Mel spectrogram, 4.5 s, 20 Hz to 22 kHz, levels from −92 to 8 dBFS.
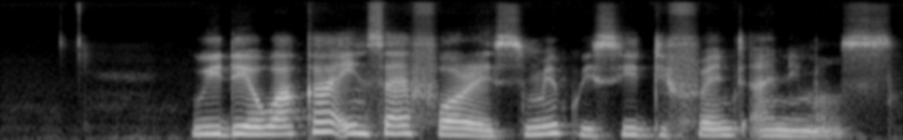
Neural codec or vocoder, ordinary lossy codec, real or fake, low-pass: autoencoder, 48 kHz, 32 numbers a frame, DAC-VAE, trained on Japanese speech; none; fake; none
